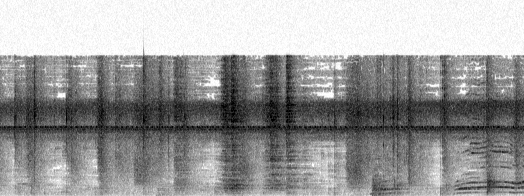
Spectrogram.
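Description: A hand tool chips and scrapes at a plaster wall with short repeated knocks.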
